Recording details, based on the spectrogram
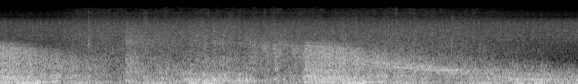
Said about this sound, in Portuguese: Raios, chuvas e trovões. Uma trilha para chamar a atenção para o nosso tema de hoje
